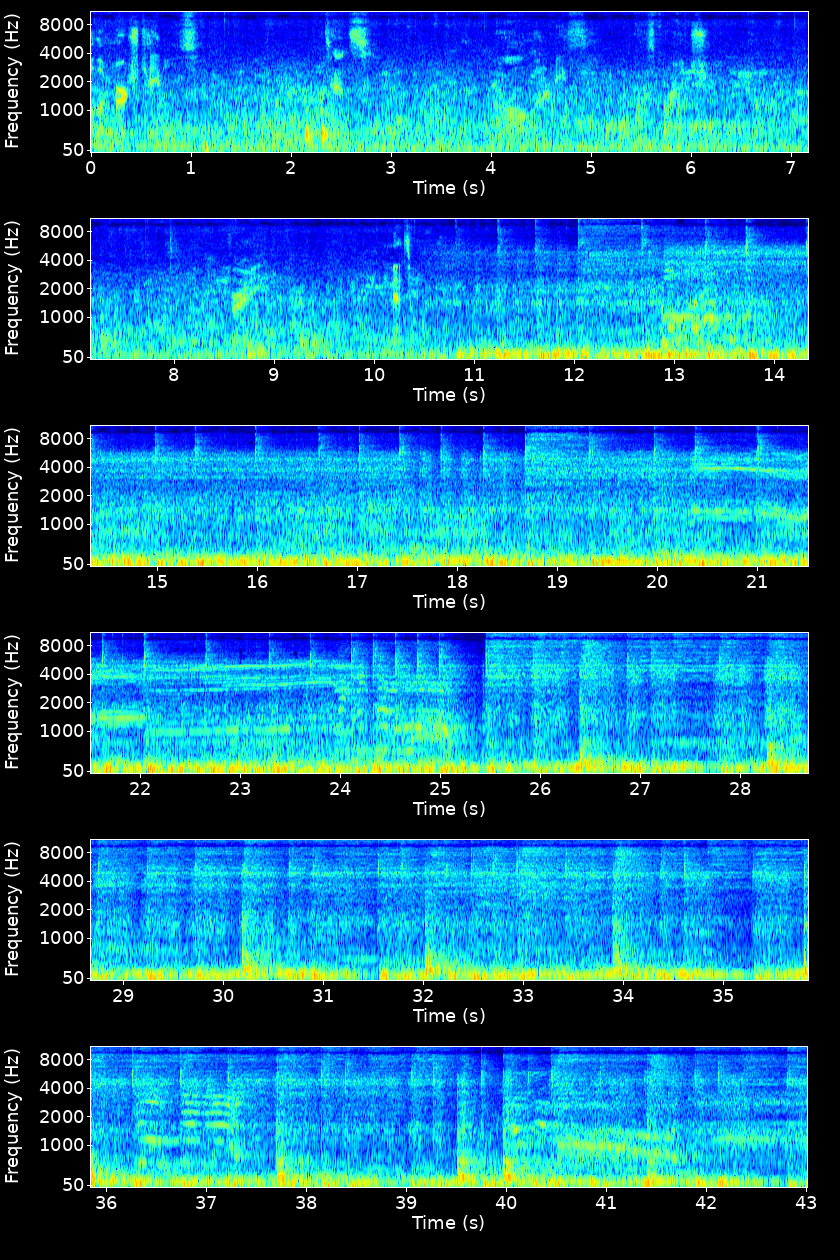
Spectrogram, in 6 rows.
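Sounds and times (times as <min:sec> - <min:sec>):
heavy metal music: 0:10.2 - 0:43.0
person yelling vocals: 0:40.0 - 0:42.8.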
